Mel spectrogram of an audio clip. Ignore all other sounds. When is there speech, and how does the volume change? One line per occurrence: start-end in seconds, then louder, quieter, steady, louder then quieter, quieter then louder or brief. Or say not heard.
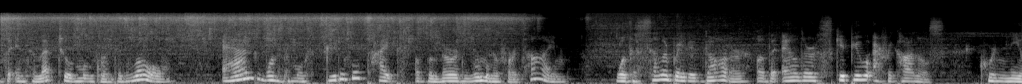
0.0-10.1 steady.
